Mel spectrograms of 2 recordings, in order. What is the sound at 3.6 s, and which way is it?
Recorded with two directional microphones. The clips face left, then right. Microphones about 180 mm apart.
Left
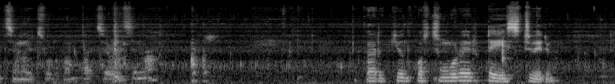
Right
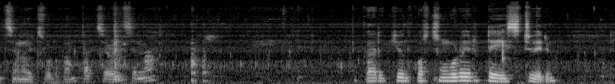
Speech, 30° right (ahead or behind).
